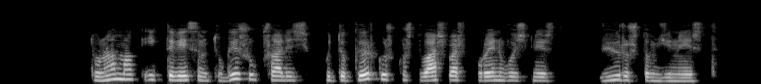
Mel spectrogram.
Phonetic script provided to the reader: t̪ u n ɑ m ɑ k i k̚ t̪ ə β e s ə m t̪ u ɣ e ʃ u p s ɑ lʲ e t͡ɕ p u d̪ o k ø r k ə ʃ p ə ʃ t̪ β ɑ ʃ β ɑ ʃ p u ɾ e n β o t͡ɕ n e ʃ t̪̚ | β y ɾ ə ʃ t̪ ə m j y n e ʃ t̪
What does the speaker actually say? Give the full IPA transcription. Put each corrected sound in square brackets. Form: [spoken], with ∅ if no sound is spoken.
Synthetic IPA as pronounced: t̪ u n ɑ m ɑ k i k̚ t̪ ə β e s ə m t̪ u ɣ e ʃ u p [ʃ] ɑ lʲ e t͡ɕ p u [t̪] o k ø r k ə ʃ [k] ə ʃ t̪ β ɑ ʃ β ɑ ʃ p u ɾ e n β o t͡ɕ n e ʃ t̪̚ | β y ɾ ə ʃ t̪ ə m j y n e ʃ t̪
